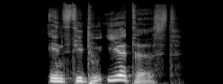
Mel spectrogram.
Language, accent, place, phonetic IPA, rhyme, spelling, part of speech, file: German, Germany, Berlin, [ɪnstituˈiːɐ̯təst], -iːɐ̯təst, instituiertest, verb, De-instituiertest.ogg
- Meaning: inflection of instituieren: 1. second-person singular preterite 2. second-person singular subjunctive II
